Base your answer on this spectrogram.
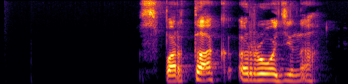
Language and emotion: Russian, sad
